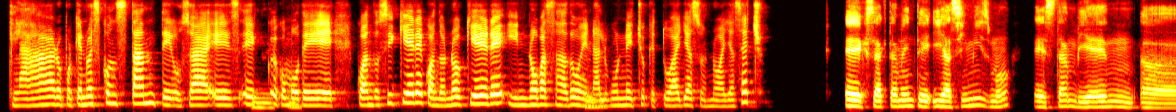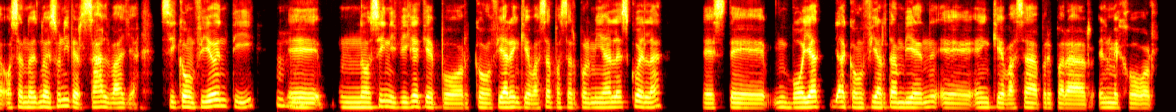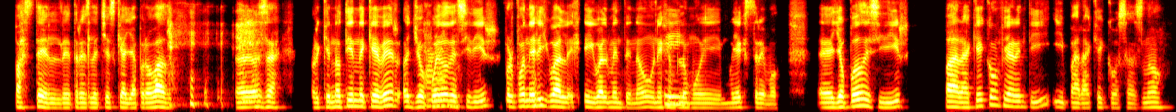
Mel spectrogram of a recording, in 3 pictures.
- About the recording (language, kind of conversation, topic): Spanish, podcast, ¿Cómo recuperas la confianza después de un tropiezo?
- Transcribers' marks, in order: tapping; chuckle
